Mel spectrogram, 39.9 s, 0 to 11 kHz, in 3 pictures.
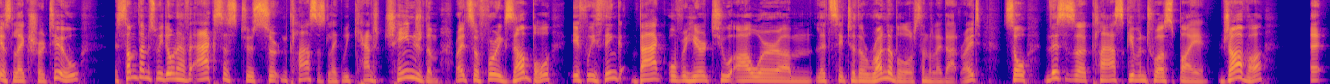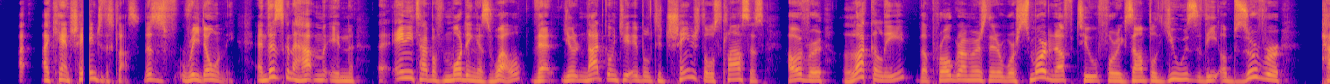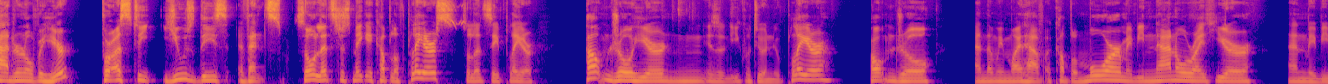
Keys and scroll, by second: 9.8 Delete, 10.5 Tab, 13.3 ctrl+b, 18.6 ctrl+s, 31.3 Tab, 36.6 ctrl+d.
